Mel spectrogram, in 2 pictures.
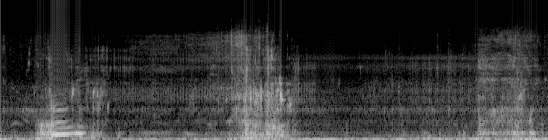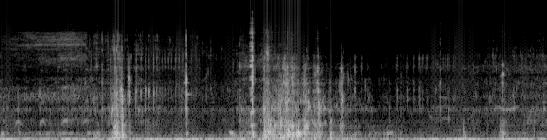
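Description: Scuba diver breathing underwater through a regulator: bursts of exhaled bubbles gurgle and rumble every few seconds, with hissing inhalations and small clicks between them.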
